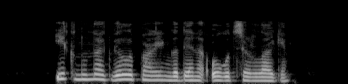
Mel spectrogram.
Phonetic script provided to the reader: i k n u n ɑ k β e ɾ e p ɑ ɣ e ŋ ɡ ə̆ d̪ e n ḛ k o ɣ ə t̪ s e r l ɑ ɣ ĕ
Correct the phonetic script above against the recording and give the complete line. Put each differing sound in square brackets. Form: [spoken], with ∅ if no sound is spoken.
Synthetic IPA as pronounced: i k n u n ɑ k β e [l] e p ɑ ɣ e ŋ ɡ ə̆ d̪ e n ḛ [ʔ] o ɣ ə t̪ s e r l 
